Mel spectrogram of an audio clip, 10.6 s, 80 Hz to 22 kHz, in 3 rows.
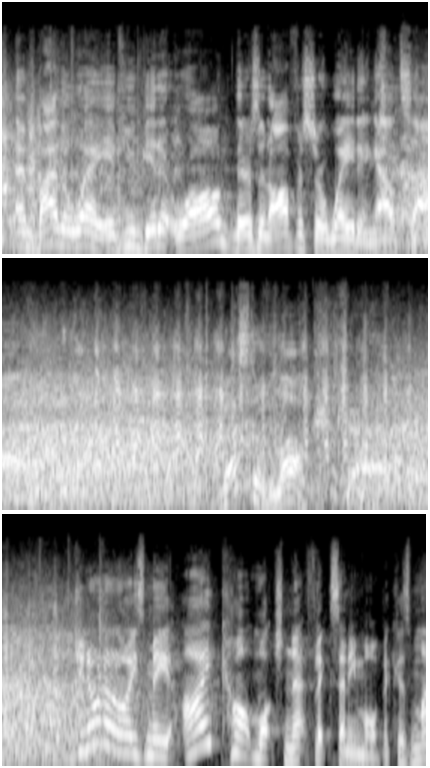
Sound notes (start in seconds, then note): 0.0 laughter and applause; 3.2 laughter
